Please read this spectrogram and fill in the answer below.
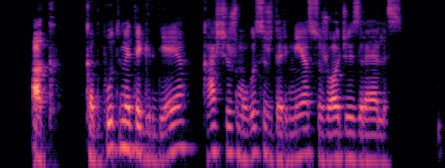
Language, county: Lithuanian, Šiauliai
